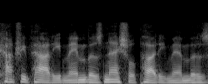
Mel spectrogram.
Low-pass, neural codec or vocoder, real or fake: 7.2 kHz; codec, 16 kHz in and 24 kHz out, 0.6 kbps, FocalCodec, streaming, 4096 codes; fake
